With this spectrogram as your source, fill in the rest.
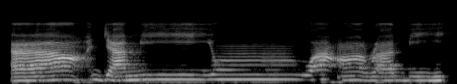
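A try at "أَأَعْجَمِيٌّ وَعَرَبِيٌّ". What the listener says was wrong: B tu dia tak boleh B saja. Dia kalau ba ya mati bawah B tu memang kita boleh sebut B kan. Tapi sekarang dia ada ba ya dengan sabdu tu. Wa Arabi. B. Tekan sikit.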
